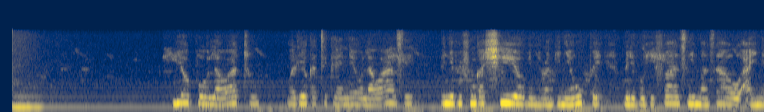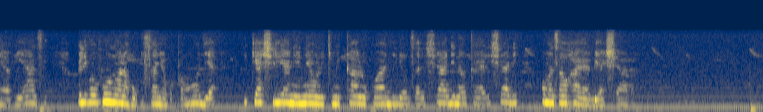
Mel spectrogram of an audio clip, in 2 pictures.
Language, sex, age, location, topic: Swahili, female, 25-35, Dar es Salaam, agriculture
